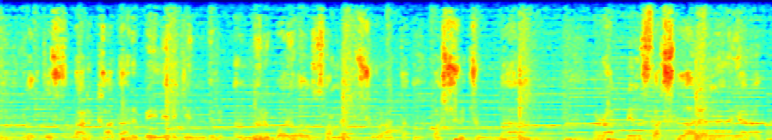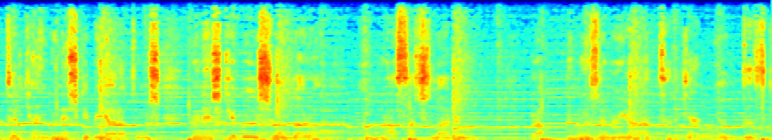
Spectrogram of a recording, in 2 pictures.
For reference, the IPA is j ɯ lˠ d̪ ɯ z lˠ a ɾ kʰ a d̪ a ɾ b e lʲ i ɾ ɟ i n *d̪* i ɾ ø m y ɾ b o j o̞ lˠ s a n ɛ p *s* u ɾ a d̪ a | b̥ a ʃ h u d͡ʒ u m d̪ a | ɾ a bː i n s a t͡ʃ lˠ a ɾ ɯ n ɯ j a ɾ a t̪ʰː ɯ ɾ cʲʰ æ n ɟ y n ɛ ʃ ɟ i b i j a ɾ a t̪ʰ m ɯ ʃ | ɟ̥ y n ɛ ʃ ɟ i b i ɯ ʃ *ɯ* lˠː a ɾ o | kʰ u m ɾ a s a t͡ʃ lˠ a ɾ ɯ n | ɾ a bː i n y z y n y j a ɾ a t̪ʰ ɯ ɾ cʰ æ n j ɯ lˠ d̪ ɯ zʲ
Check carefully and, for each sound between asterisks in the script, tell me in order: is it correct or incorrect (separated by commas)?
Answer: correct, incorrect, correct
